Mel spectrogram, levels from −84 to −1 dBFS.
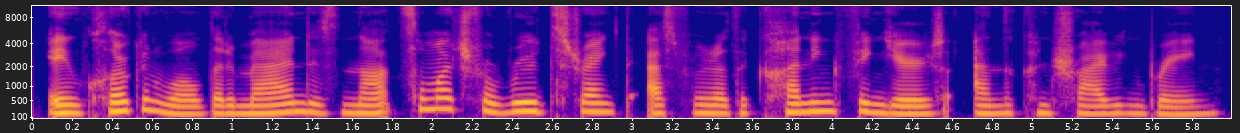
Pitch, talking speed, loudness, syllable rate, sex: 195 Hz, 200 wpm, -20 LUFS, 4.8 syllables/s, female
